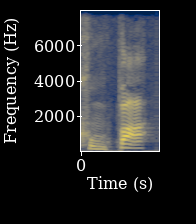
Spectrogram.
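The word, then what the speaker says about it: cumpà: danced a Roomba now kumpa is a two-syllable word and the accent goes on the second syllable is the shirt version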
